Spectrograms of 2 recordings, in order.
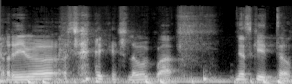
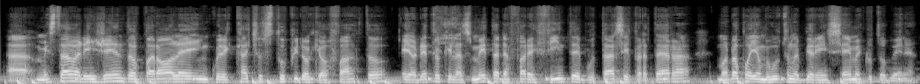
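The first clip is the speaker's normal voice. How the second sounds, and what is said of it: Put-on Argentine accent. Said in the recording (Italian): “con l'accento argentino”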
